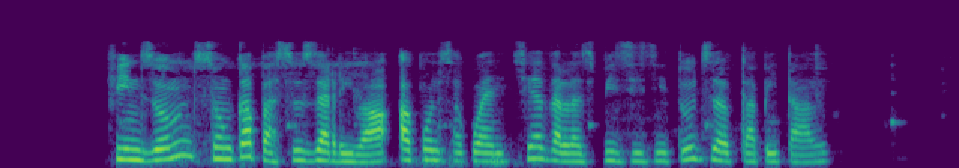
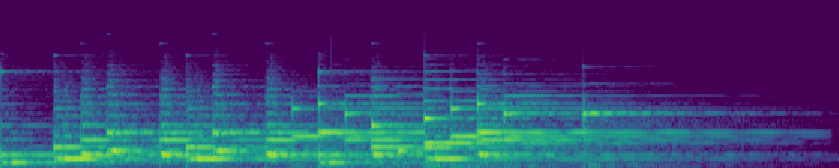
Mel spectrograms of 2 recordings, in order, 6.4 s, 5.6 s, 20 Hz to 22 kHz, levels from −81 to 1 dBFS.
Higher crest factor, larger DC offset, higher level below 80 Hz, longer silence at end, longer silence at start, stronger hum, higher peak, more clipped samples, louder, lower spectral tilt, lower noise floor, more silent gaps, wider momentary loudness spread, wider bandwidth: about the same, 20 dB vs 16 dB; neither; second, -64 dBFS vs -52 dBFS; second, 0.45 s vs 1 s; first, 0.75 s vs 0 s; neither; about the same, -2 dBFS vs -2 dBFS; neither; second, -21 LUFS vs -17 LUFS; second, -5 dB/octave vs -9 dB/octave; second, -49 dBFS vs -53 dBFS; neither; about the same, 10 LU vs 10 LU; first, 8.2 kHz vs 6 kHz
